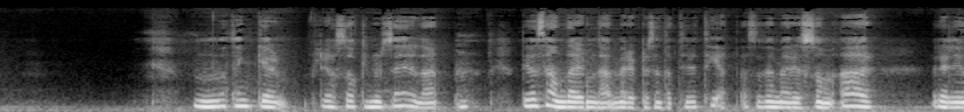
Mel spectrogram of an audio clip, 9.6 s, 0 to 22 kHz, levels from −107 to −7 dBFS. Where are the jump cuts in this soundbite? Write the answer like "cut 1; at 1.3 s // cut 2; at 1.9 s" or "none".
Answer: cut 1; at 5.9 s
